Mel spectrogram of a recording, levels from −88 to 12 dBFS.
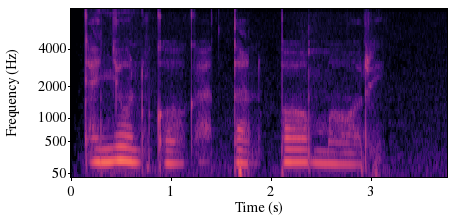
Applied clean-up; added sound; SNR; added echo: none; none; none; none.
